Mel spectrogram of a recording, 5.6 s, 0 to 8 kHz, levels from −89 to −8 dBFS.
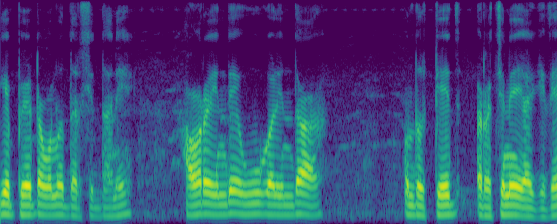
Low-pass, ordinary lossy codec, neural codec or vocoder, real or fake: none; none; none; real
